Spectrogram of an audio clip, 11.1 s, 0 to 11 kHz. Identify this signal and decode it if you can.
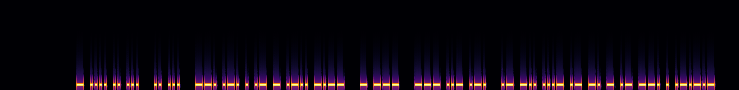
Morse code, heard as a keyed tone, about 34 wpm, 700 Hz. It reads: THIS IS GREATLY TO OUR ADVANTAGE.
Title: Sentences from Top 1400 Words 35wpm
